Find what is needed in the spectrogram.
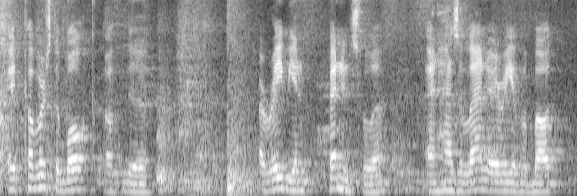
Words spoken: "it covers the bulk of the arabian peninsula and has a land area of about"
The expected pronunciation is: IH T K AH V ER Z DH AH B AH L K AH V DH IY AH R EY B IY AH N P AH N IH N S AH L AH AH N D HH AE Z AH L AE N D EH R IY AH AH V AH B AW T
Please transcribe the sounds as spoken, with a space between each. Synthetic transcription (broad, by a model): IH T K AH V ER Z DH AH B AH L K AH V DH IY AH R EY B IY AH N P AH N IH N S AH L AH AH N HH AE Z AH L AE N D EH R IY AH AH V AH B AW T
